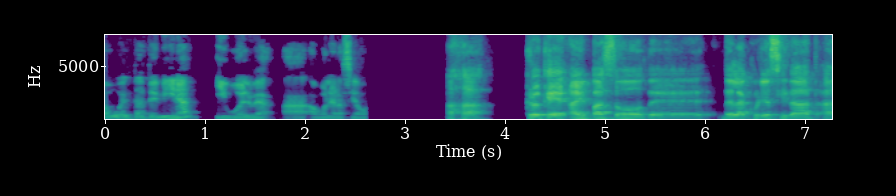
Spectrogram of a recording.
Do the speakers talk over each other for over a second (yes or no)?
no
